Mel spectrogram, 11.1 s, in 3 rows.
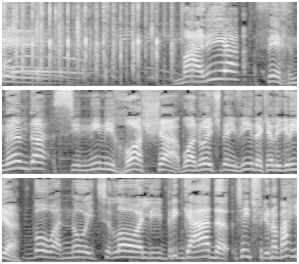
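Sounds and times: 
audience applause: 0.0s - 2.4s
speech: 2.2s - 11.0s.

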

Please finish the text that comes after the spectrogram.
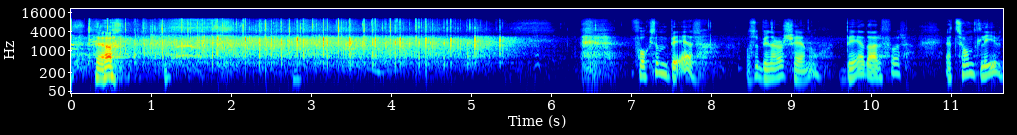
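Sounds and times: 
audience clapping: 0.0s - 5.8s
speech: 0.3s - 1.3s, 7.1s - 11.6s.

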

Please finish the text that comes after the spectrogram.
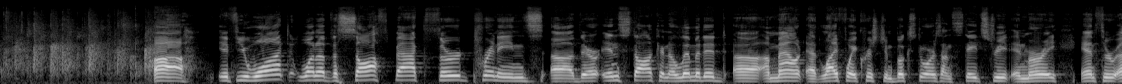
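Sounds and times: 
many hands clapping: 0.0s - 2.0s
speech: 1.5s - 11.2s.

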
